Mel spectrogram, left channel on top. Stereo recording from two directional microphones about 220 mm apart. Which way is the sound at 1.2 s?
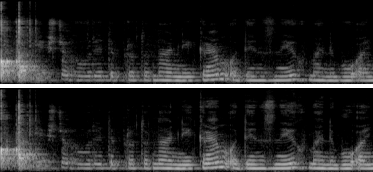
50° right (ahead or behind).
